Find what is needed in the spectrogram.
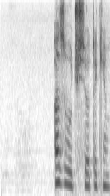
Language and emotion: Russian, neutral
